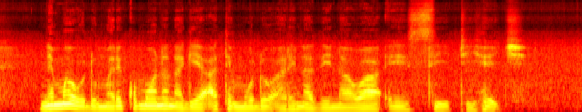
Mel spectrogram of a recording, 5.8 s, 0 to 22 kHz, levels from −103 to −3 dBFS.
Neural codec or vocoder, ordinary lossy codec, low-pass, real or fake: none; none; none; real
